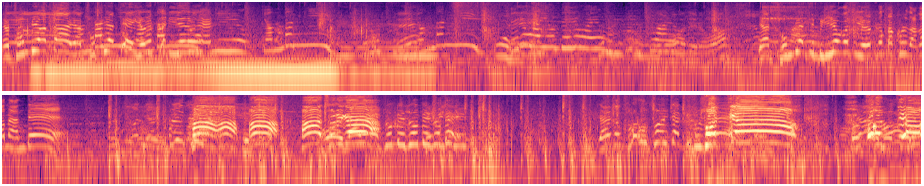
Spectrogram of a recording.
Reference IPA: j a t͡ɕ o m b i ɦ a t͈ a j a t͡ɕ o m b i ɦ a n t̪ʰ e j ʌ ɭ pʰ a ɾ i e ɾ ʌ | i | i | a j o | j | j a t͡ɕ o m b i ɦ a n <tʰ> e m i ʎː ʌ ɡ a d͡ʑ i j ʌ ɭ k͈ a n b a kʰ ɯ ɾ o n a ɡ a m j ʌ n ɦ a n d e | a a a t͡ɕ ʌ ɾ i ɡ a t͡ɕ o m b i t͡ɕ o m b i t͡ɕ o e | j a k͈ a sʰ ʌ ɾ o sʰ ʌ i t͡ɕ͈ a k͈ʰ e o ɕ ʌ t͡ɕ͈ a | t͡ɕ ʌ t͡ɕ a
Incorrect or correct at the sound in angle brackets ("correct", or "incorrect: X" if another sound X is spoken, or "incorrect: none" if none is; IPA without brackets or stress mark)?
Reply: correct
